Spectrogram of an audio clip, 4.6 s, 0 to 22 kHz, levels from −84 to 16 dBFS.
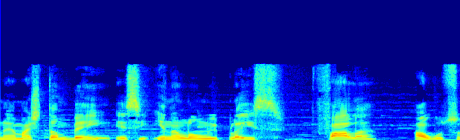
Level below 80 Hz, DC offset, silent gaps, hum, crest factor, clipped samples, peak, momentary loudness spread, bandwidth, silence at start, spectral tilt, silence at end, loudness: -48 dBFS; under 0.1%; none; none; 18 dB; under 0.1%; -2 dBFS; 8 LU; 12 kHz; 0 s; -4.5 dB/octave; 0 s; -19 LUFS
